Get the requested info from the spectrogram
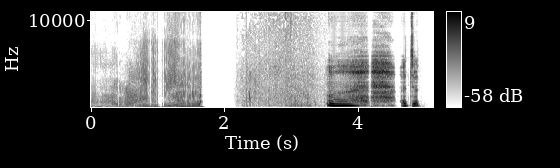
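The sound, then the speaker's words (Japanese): A trouser zipper rasps down in a couple of short pulls, then a softer scratchy rustle, followed by a few loud breathy vocal sounds like gasps or sighs. “ほら、ズボンのチャック、下ろすぞ。”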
